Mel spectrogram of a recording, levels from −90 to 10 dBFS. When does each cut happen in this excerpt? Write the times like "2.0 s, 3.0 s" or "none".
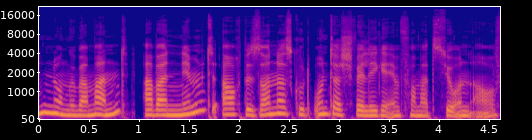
1.0 s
